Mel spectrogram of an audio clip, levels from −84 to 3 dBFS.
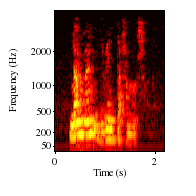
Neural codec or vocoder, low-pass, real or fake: none; 3.6 kHz; real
